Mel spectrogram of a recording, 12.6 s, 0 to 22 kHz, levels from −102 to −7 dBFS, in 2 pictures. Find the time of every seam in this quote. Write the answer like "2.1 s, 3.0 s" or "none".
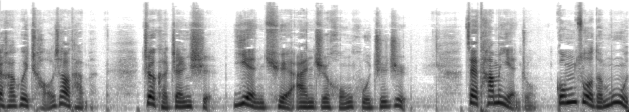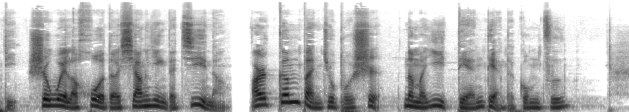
none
